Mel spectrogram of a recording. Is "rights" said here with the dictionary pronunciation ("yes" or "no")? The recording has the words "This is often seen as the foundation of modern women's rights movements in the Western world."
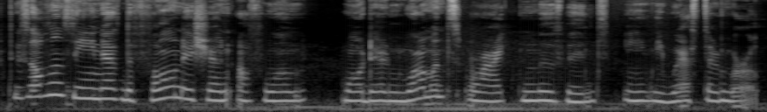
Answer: no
